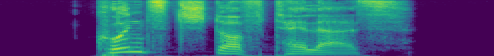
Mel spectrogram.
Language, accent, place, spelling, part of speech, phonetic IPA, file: German, Germany, Berlin, Kunststofftellers, noun, [ˈkʊnstʃtɔfˌtɛlɐs], De-Kunststofftellers.ogg
- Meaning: genitive singular of Kunststoffteller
